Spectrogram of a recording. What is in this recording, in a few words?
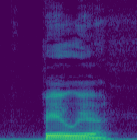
"full", Weri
